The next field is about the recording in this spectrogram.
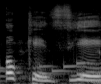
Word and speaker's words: Okezie: Well, yes, uh, but it's pronounced Okezie. – Okezie. Yeah. Ah, there's a cadence that I missed.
